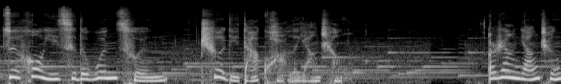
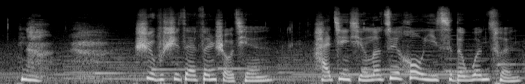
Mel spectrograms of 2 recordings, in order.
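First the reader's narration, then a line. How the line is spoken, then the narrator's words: Cold sneer. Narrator (Chinese): 杨成冷笑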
